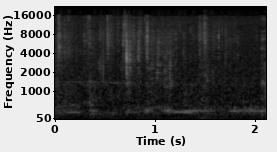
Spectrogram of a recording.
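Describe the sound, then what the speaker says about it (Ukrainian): Soft pigeon coos repeat over a steady outdoor hum, low and murmuring, with faint chirps and rustle around them. "Гуляють голуби."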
